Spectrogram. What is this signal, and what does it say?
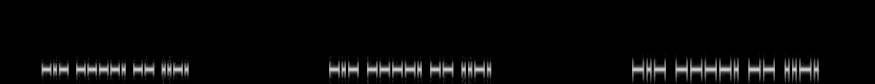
Morse code, heard as a keyed tone, about 37 wpm, 700 Hz. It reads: K9MF K9MF K9MF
